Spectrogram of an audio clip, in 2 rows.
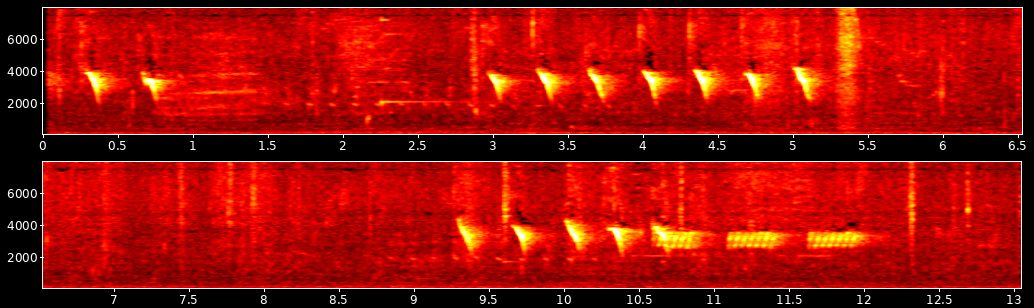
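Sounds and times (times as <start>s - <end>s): bird whistling calls: 9.3s - 12.1s.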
